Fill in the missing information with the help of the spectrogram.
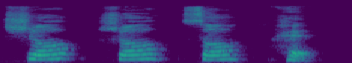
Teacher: इनका उच्चारण घर्षण से उत्पन्न होने वाली ऊष्म वायु से होता है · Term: ऊष्म व्यंजन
